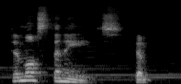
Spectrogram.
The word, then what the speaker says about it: Demosthenes: Demosthenes.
